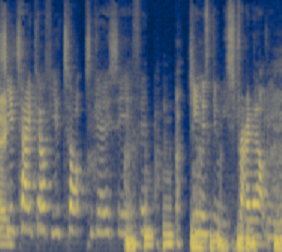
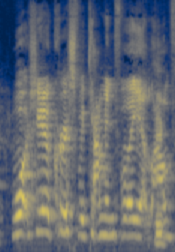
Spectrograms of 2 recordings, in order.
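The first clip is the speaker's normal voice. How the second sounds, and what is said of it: Put-on Australian accent. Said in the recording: “Is that your Australian accent? ... it went a little bit. It went a little bit funny there”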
